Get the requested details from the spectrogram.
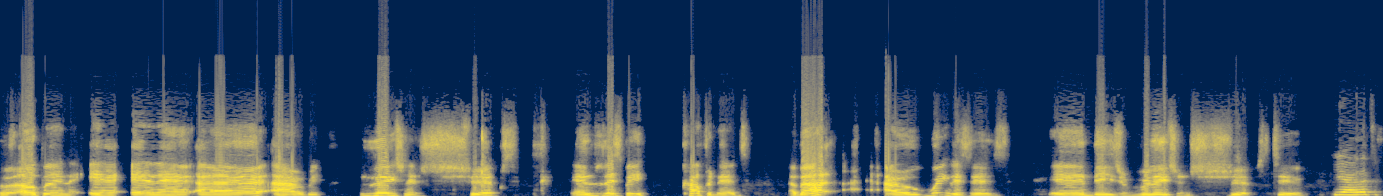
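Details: Dysarthria from cerebral palsy in a guest who uses a wheelchair.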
